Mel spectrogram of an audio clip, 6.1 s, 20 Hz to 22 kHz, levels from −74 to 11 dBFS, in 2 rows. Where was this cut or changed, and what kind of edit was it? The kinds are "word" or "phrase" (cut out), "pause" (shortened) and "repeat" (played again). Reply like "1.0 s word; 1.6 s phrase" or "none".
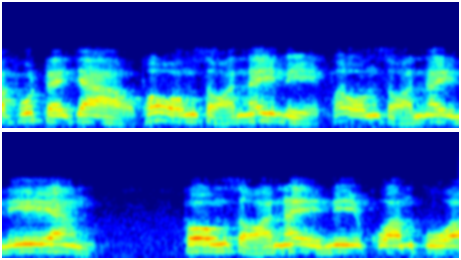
none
